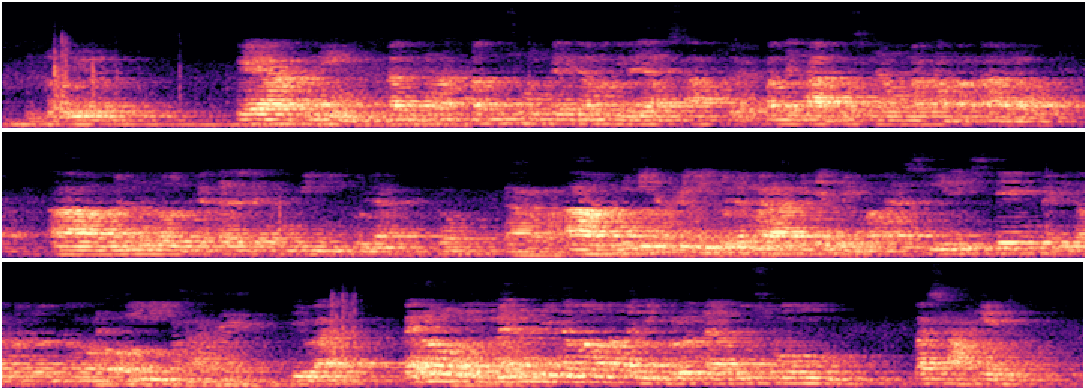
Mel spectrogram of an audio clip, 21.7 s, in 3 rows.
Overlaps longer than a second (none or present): present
